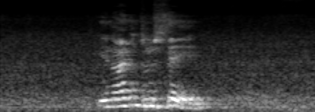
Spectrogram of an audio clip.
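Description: An elderly man speaks briefly into a microphone.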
